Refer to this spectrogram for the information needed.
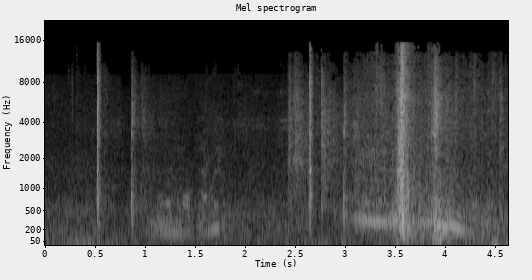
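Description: A procession float's hammer knocker (martillo) strikes several times on a windy day during a Virgen de los Dolores procession with a palio: sharp, loud knocks at irregular intervals, heard over a steady crowd murmur with faint voices talking underneath.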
